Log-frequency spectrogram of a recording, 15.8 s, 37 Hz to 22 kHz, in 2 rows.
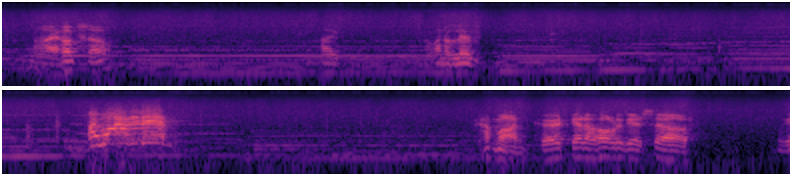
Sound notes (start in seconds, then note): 8.8 screams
